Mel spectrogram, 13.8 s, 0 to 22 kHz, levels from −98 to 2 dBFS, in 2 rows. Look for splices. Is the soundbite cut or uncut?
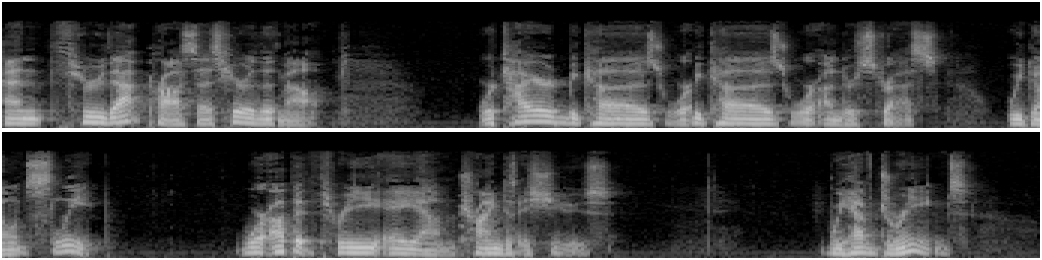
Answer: cut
